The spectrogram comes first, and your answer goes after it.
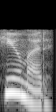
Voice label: humid, us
